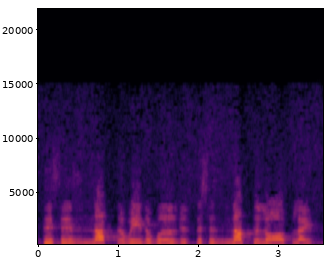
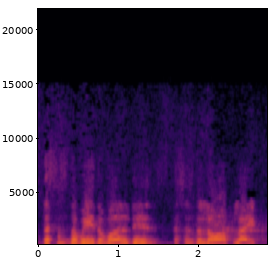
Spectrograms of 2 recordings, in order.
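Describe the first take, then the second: First: "not" lifted and leaned on, falling after; stress on NOT. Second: Raised, higher pronouncement; lightly voiced crocodile. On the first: Acted. Boy rebuts the crocodile, hard stress on "not". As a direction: contradict firmly, punching "not" each time. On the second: Crocodile lectures the trapped boy, higher and emphatic. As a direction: lay down the law, pitched up.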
